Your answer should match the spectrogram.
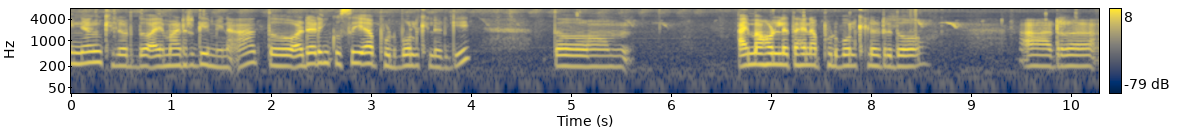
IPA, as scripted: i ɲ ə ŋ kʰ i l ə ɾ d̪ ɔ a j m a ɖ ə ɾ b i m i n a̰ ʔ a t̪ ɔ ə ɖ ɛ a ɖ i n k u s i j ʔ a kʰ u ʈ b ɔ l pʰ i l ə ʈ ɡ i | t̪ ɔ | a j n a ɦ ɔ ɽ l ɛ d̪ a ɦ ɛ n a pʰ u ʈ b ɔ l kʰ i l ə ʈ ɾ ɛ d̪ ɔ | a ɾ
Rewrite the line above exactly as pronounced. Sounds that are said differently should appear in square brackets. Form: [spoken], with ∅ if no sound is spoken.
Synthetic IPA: i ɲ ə ŋ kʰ i l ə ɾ d̪ ɔ a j m a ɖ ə ɾ [ɡ] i m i n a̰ ʔ a t̪ ɔ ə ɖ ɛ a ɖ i [ɲ] k u s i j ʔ a [pʰ] u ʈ b ɔ l [kʰ] i l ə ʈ ɡ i | t̪ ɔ | a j [m] a ɦ ɔ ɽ l ɛ [t̪] a ɦ ɛ n a pʰ u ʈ b ɔ l kʰ i l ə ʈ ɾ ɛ d̪ ɔ | a ɾ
